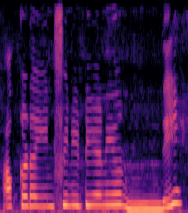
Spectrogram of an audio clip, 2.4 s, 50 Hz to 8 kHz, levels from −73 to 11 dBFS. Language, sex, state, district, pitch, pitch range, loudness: Telugu, female, Andhra Pradesh, Annamaya, 370 Hz, 335-395 Hz, -12 LUFS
